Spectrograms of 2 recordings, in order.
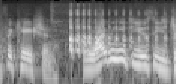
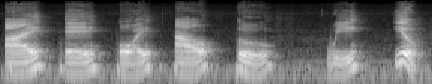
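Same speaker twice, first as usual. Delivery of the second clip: like a drill for the class to repeat; diphthong recitation; 3 semitones lower, much slower than usual. Shown as a demonstration. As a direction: separate sounds, a short pause after each. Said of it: "One more time".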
